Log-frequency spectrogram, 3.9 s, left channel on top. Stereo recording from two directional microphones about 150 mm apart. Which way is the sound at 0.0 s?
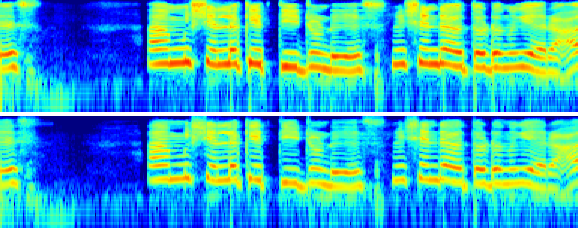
35° left (ahead or behind).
